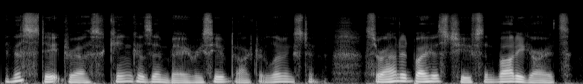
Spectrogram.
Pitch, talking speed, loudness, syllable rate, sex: 115 Hz, 165 wpm, -18 LUFS, 5.2 syllables/s, male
